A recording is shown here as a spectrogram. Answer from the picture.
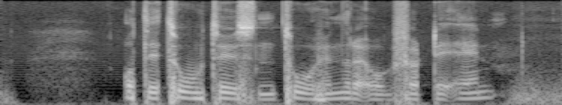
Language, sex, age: Norwegian, male, 33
